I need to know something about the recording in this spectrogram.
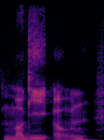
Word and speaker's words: Mogollon: Much of it burned high on the Mogollon Rim, pronounced muggy-own, and inside the west fork of Oak Creek.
